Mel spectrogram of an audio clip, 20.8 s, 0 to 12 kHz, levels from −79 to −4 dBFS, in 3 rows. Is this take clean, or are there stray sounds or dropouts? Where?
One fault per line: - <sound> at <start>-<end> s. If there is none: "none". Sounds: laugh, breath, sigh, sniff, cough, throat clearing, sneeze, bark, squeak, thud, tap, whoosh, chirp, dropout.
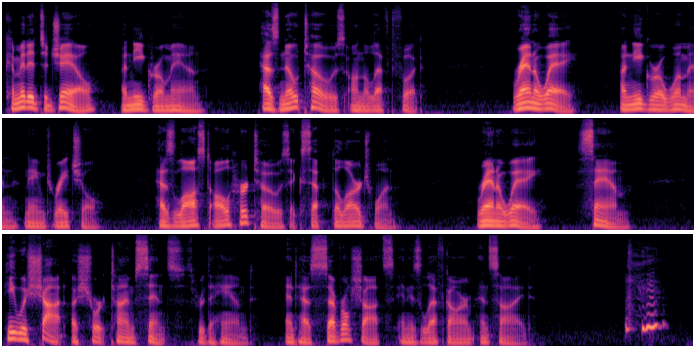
- laugh at 20.1-20.5 s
